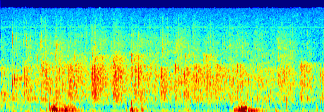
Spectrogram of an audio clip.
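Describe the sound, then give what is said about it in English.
An audience claps together in a church, a dense, steady patter of many hands lasting several seconds, with a few low thumps and a faint murmur of voices underneath. “Can I just ask you, you think the devil's going to be afraid of that clap that you just gave right now?”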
